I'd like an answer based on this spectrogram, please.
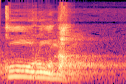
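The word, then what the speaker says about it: كورونا: Bacanya tuh kuruna.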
